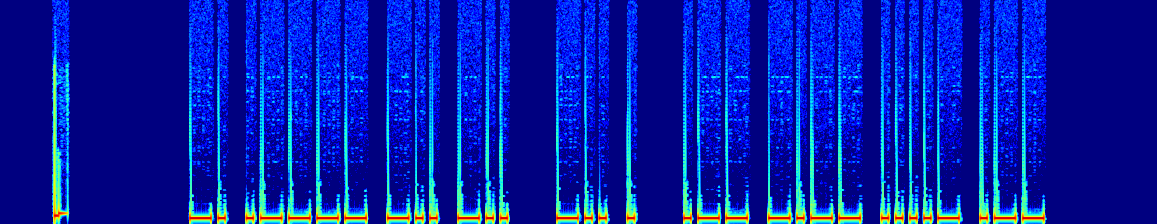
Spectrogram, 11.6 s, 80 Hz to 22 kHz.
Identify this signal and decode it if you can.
Morse code, heard as a keyed tone, about 17 wpm, 700 Hz. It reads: N1DD DE WY4W
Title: USA Callsign DE Callsign - 4 Characters - 17wpm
